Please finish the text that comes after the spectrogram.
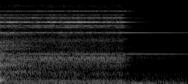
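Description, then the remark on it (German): An old-fashioned telephone bell rings in one bright, rattling burst for about a second, then cuts off into silence. No one speaks. “Ausgerechnet heute klingelte alle Augenblicke das Telefon, Nebensächlichkeiten, falsche Verbindungen.”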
